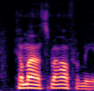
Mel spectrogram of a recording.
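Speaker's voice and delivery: ordinary talk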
